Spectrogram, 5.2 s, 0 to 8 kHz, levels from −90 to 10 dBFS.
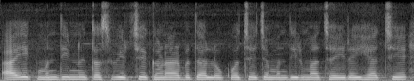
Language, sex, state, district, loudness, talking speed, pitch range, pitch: Gujarati, female, Gujarat, Gandhinagar, -15 LUFS, 160 wpm, 195-205 Hz, 200 Hz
